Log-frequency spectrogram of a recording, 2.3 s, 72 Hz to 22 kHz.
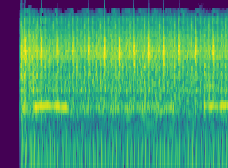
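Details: Toyota Surf 1KZ-TE diesel after two minutes at 3000 rpm, then stalling and a hard restart: idle with a sharp, regular metallic tick about four times a second and an uneven beat, smoking; knock and misfire, owner suspects head gasket, appears to be consuming antifreeze.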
